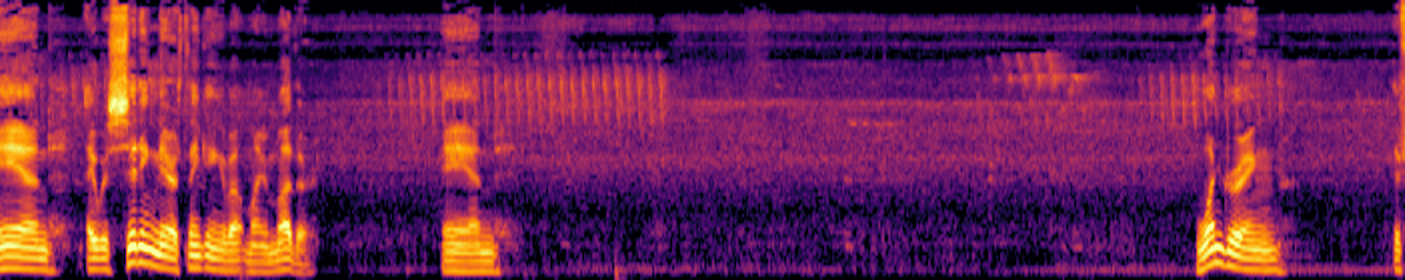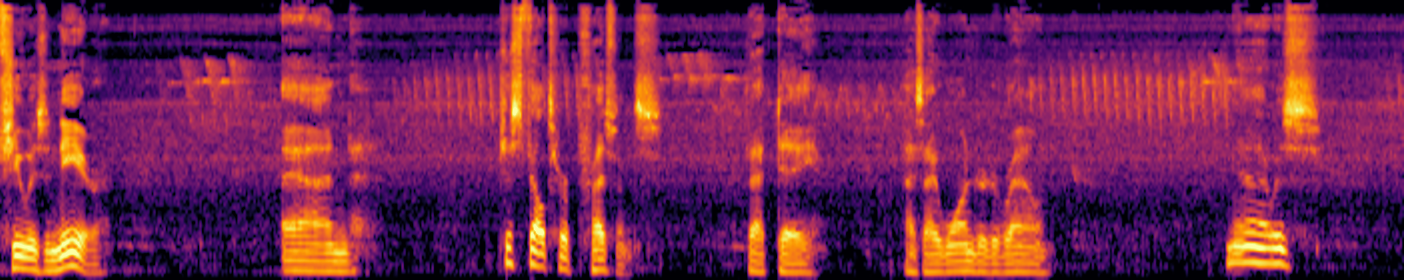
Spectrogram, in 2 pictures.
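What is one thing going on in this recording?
An elderly man speaks calmly and close by, with long pauses.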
